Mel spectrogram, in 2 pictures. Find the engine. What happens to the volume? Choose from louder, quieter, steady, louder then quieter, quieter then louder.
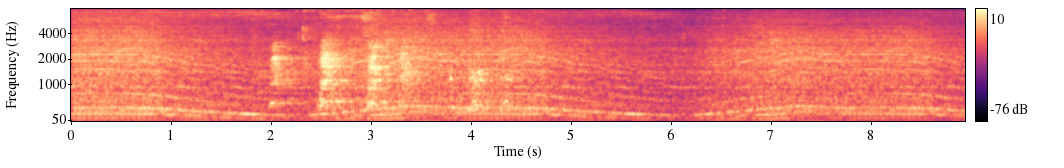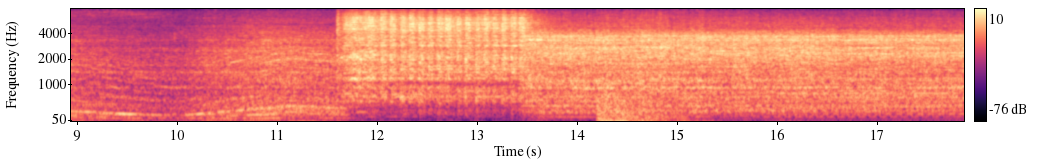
quieter.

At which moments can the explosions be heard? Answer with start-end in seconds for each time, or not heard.
14.2-15.3.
